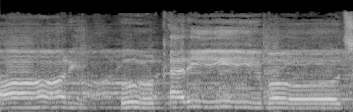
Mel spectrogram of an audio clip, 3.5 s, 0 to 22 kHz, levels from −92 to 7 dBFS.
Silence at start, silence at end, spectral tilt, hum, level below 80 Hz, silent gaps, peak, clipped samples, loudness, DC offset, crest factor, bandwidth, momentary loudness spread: 0 s; 0 s; -2.5 dB/octave; none; -56 dBFS; none; 0 dBFS; under 0.1%; -14 LUFS; under 0.1%; 14 dB; 14.5 kHz; 7 LU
